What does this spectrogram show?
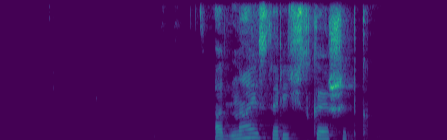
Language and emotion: Russian, neutral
